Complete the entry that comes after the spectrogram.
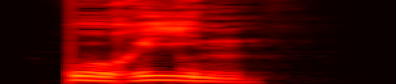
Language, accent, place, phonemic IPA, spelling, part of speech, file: German, Germany, Berlin, /uˈʁiːn/, Urin, noun, De-Urin.ogg
- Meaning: urine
